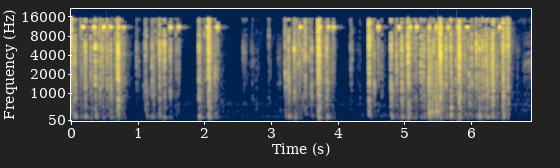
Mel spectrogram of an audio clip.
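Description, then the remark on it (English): Bursts of rapid keyboard typing, each broken up by short, thin, high-pitched beeps from the NVDA screen reader in 'speech mode beeps', which beeps instead of speaking, chirping repeatedly between the keystrokes, with brief pauses of silence between the bursts. “I'm not sure if you heard this, but every time NVIDIA was going to speak, was supposed to speak, it said it produced a high-pitched beep.”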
